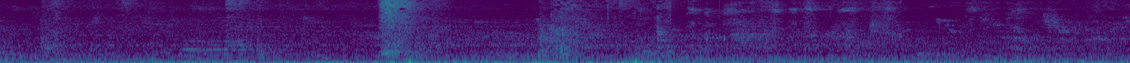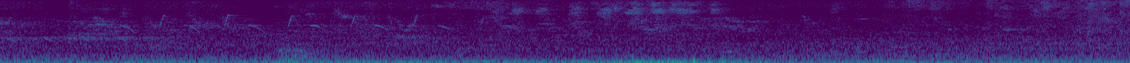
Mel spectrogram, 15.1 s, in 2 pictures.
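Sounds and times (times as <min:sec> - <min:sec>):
small birds chirping: 0:00.1 - 0:15.0
wind rumble on microphone: 0:07.0 - 0:15.0.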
